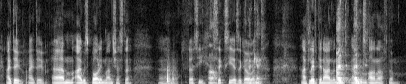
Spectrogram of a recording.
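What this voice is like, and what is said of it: Northern English accent. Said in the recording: “you don't have an Irish accent. You've got a Northern accent.”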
